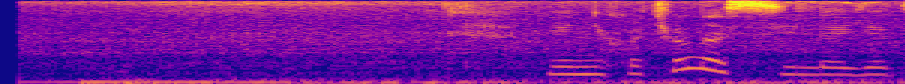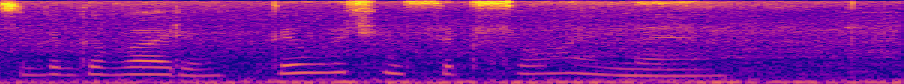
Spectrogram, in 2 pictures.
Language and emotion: Russian, positive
